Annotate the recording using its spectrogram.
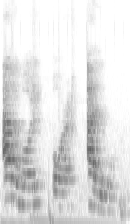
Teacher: These words are stressed in the second to last syllable. If they end in anything but N, S, or a vowel, they have a spelled accent mark. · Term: graves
